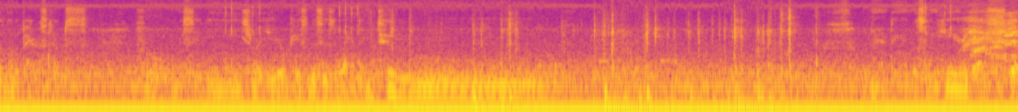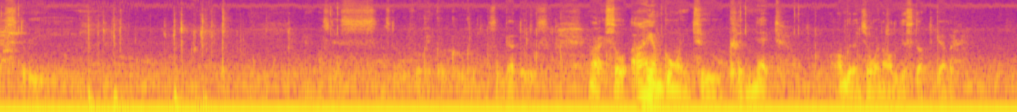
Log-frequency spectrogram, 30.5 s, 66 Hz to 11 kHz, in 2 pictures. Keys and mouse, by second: 3.3 click, 3.7 click, 5.3-11.7 drag, 13.7 click, 14.1 click, 15.2 click, 15.4-18.4 drag, 20.2 click, 20.6 click, 22.5-23.1 middle drag, 23.3 shift+middle drag, 23.6-24.4 middle drag, 25.1 shift+click, 25.6 shift+click, 27.1 shift+click, 27.5 middle click, 28.3 shift+middle click.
